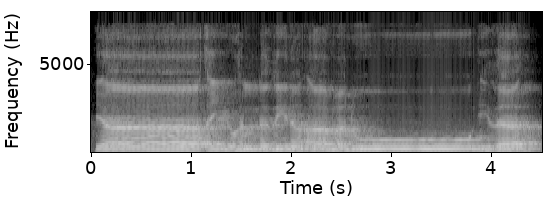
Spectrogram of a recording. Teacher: آمنو میں آ پہ مد بدل ہے، امنو سے آمنو بنایا گیا ہے، نو واو مدہ ہے، اس کے بعد حمزہ دوسرے کلمے میں ہے، مد منفصل ہے، ہم اس کو 4 حرکات لمبا کرتے ہیں، تو یوں یا کو بھی اور نو کو بھی، یا ایہا الذین آمنوا اذا، 4 حرکات لمبا کرنے ہیں دونوں مد منفصل کو۔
